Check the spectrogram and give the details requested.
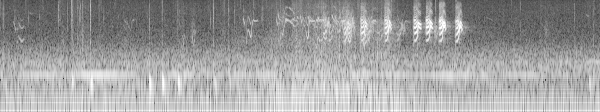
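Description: A small bird calling at the feeder: a run of sharp, high chirps that come faster and louder, then stop about a second before the end. A few soft low knocks come before it.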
